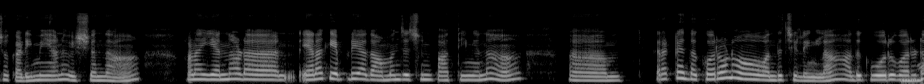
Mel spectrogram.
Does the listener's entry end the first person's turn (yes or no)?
no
